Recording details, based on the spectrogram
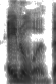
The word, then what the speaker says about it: Edelwood: Edelwood, that's what it was. Sorry, it's spelled E-D-E-L, and I had lost track of how it was said on the show.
